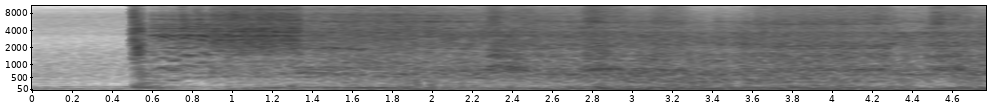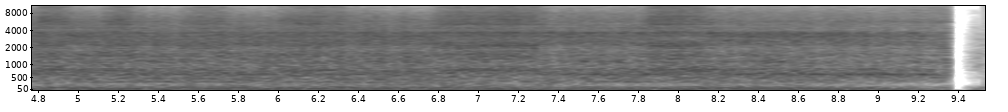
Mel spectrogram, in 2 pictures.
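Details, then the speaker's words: Abandoned 1967 Ford Galaxie 500: fuel poured into the carburetor, with a new tank or bad line suspected. Long crank, then loud ragged running that never settles, a hard start and stumbling run; fuel starvation and a vacuum leak are suspected. "Still crank, pulled a little bit of fuel. See, what is it doing there?"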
